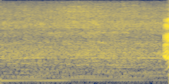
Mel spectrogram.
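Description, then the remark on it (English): A car's engine hums in a low, steady drone as it pulls away, taking people back to their hotel, with a brief louder burst of noise right at the end. “That's the car taking them away now.”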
